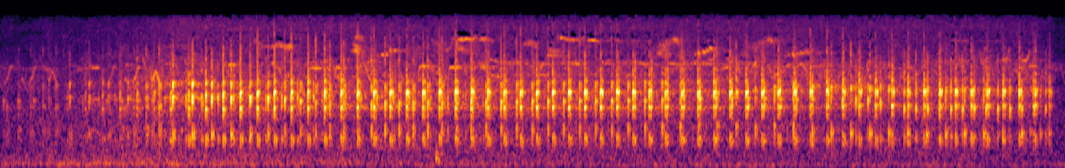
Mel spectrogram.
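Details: White Stork in a Polish forest village during mating season, back from wintering in Africa, nesting on poles and roofs: a fast, hollow wooden bill-clattering rattle, a mating call, starting after a second and running steadily six seconds over soft hiss.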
